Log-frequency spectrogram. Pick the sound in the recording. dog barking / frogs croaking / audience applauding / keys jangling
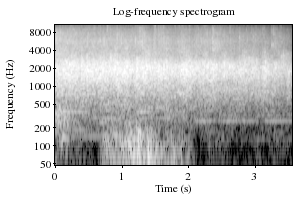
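audience applauding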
